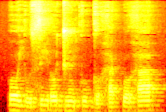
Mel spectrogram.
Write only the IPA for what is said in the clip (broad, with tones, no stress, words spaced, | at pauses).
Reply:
o˧ju˨ si˧ ɾo˦d͡ʒũ˦˨ ku˧ɡo˨ ha˧k͡po˧ha˦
